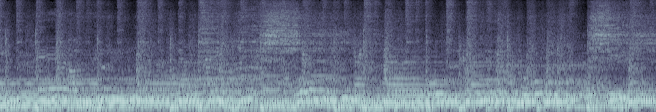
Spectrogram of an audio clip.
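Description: Live band playing: drum kit, electric bass guitar and keyboard, with cymbal crashes about three seconds in and again near the end.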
